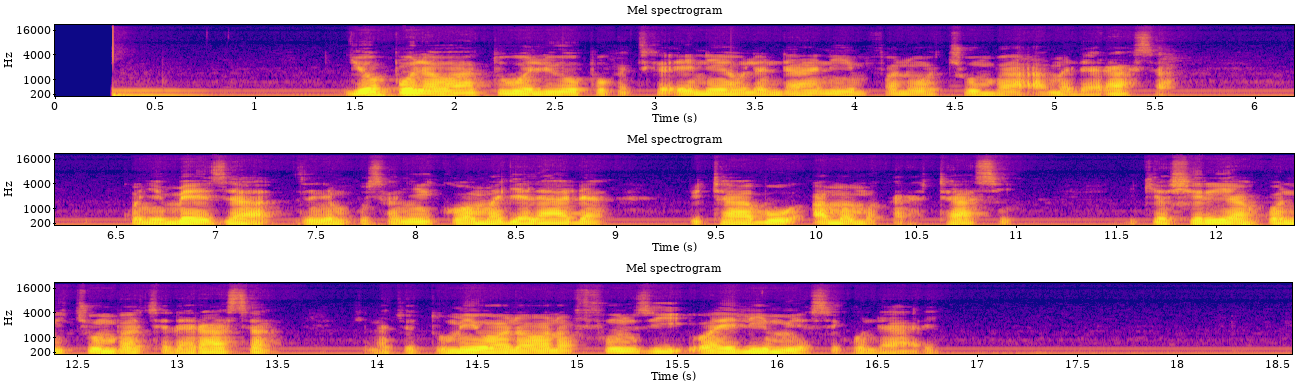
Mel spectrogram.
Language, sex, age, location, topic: Swahili, male, 25-35, Dar es Salaam, education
